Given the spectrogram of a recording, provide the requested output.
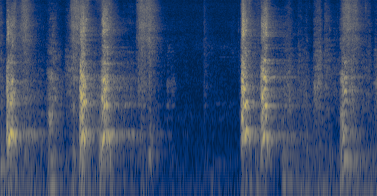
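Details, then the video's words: Dog giving sharp, ringing barks in a quick run of four, a second of silence, then three more barks. "Tiếng Chó Sủa"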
